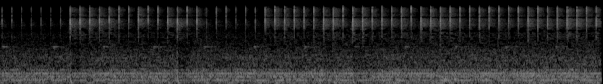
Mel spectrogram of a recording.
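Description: Pen-style rotary tattoo machine running with its needle in the skin: a steady motor hum under rapid, even ticking of about ten ticks a second.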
